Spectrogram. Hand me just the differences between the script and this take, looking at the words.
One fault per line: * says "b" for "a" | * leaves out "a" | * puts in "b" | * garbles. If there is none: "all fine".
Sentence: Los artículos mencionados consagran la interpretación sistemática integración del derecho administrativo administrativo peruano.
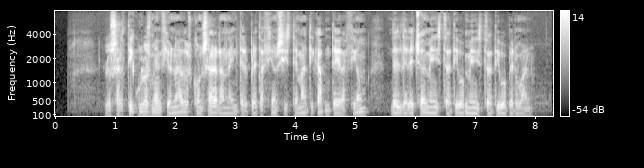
all fine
